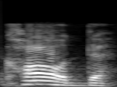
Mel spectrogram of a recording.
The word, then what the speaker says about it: called: Si termina en ed, la ed se va a pronunciar como si fuera D. Entonces ya called.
